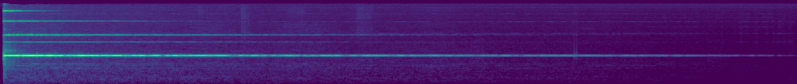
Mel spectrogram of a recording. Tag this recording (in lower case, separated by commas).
bell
